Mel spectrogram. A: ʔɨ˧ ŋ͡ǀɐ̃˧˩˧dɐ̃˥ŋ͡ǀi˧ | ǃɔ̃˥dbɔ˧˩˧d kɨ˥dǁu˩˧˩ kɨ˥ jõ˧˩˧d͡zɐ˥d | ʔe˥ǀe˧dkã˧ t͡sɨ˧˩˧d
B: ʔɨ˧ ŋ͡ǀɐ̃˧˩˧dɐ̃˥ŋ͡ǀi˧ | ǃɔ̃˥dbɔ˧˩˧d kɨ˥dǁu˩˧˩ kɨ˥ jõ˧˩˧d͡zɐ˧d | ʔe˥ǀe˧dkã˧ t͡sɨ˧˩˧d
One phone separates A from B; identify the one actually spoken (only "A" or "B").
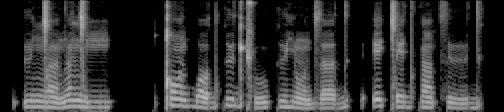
B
